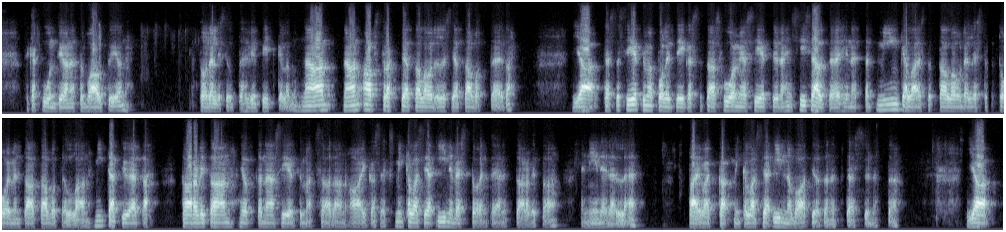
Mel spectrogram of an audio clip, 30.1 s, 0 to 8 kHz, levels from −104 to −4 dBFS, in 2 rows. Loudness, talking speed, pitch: -24 LUFS, 105 wpm, 115 Hz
